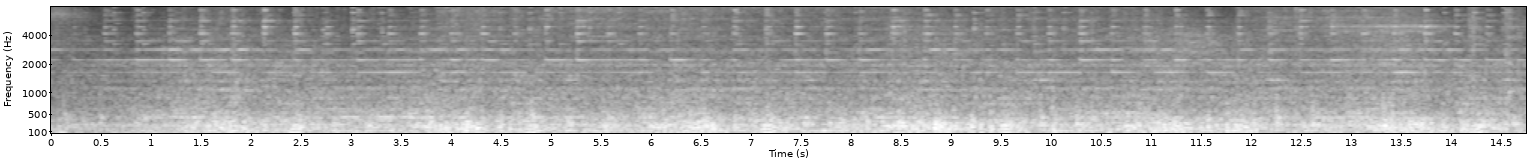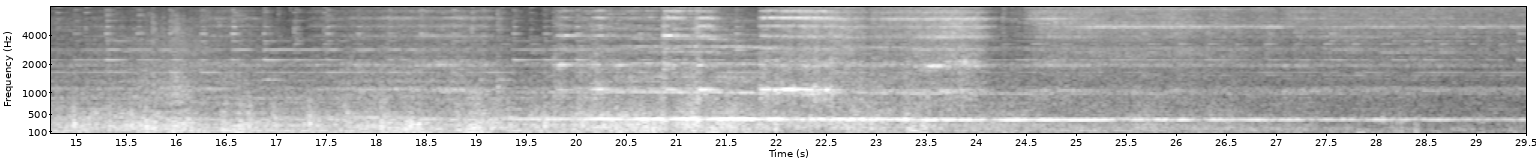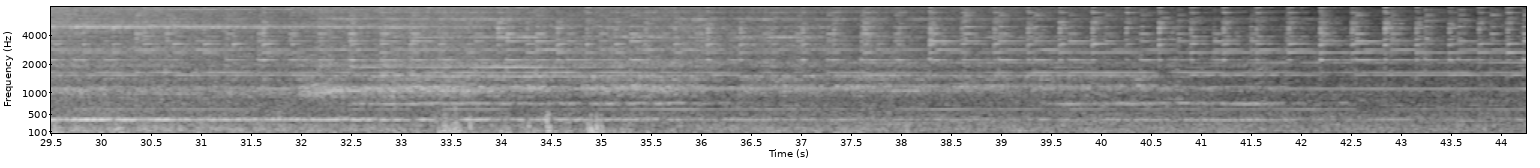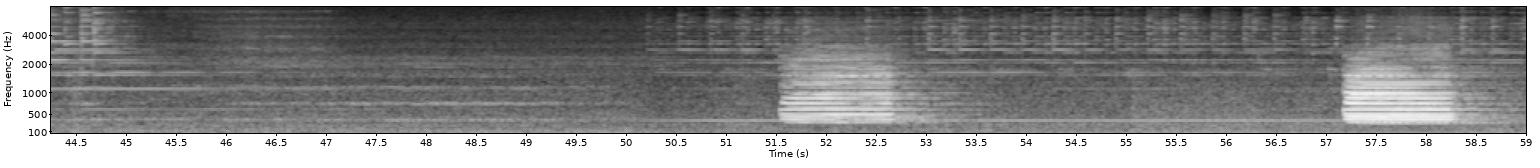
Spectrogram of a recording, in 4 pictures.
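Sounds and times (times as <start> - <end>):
electric locomotive high whine: 0.0 - 59.0
train wheels rumbling on rails: 0.0 - 59.0.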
